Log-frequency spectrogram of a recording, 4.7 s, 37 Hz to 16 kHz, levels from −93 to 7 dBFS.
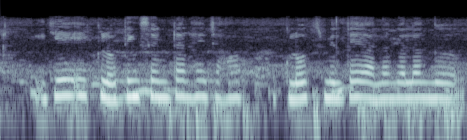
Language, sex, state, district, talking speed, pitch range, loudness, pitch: Hindi, female, Maharashtra, Gondia, 140 wpm, 225-245 Hz, -14 LUFS, 235 Hz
